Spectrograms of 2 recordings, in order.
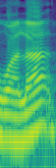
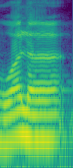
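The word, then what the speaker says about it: ولا: mimnya harus jelas kemudian W di sini wala tipis jangan wala wala enggak tapi dia wala la tipis w w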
